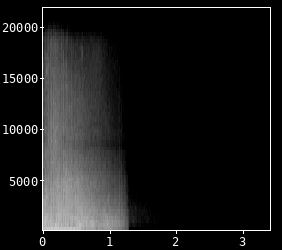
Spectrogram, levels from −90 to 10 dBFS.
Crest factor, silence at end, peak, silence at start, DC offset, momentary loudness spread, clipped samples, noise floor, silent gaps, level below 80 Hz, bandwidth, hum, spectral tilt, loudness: 18 dB; 2.25 s; 0 dBFS; 0 s; under 0.1%; 19 LU; under 0.1%; under -90 dBFS; none; -20 dBFS; 16 kHz; none; -5 dB/octave; -15 LUFS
